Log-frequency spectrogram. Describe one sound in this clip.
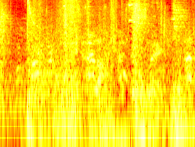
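Magic ice blasts crash and crackle in quick bursts.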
